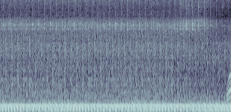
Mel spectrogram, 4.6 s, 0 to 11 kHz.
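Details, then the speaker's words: RX-7 with SR20VET swap, idling in neutral after letting go near 7,500 rpm redline with misfire: regular deep knock over a rough idle, nearly two beats a second; rod knock, not transmission, dead cylinder, engine blown. "we also have fucking rod knock. How about that? That's not my transmission."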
